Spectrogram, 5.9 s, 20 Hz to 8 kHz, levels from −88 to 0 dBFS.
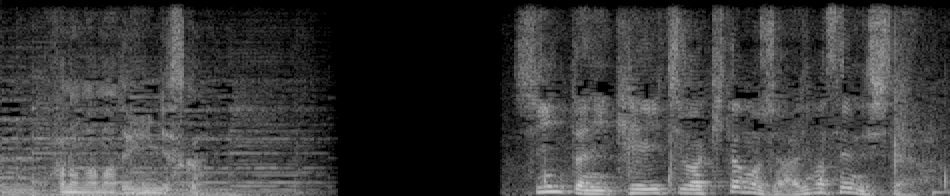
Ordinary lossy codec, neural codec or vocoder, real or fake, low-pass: none; none; real; none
